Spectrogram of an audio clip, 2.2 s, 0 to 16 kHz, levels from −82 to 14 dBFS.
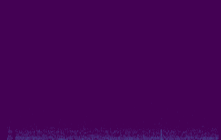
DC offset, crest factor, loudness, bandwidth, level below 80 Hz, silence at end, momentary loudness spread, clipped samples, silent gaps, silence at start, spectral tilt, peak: under 0.1%; 16 dB; -68 LUFS; 11 kHz; -88 dBFS; 0 s; 1 LU; under 0.1%; none; 0.05 s; -4 dB/octave; -52 dBFS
